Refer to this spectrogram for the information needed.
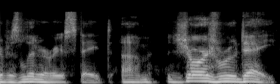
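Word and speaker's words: Rudé: But when he went to school, he realized the best thing he could do was add an accent on the E and give it a kind of French sound, Rudet.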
